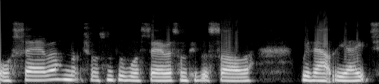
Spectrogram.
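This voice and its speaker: Soft-spoken, a woman talks with a British accent. Her intonation stays fairly even. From UK. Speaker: card making tutor. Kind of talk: livestream craft tutorial. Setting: home livestream at night. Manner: casual. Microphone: new clip-on microphone.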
